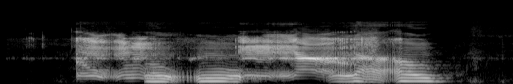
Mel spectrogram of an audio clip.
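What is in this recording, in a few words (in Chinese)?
"ju3shou3", Mandarin Chinese, female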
